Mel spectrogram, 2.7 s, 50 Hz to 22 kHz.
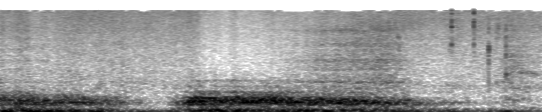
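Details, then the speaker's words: Simulated breath sounds from a pulmonary exam on a virtual patient simulator in Covid-19 training, via stethoscope on the thorax: low, muffled breathing with two soft breath swells. "au niveau des examens pulmonaires vous avez des éléments qui sont déjà présentes et d'autres qui peuvent être recherchées si vous cliquez sur cet onglet vous entendrez par exemple comment ils respirent"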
